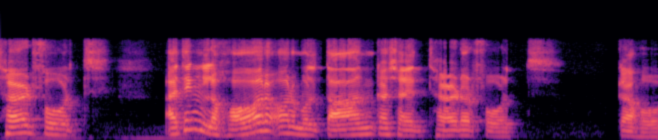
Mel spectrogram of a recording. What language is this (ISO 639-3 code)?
urd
